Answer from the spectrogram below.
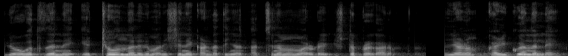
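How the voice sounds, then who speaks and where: A man's voice: a little high, steady tone, a little fast, a little mellow, lightly acted. A man playing a bold young woman who firmly defends the man she loves, in a retold serial. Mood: earnest firm. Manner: firm, earnest.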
